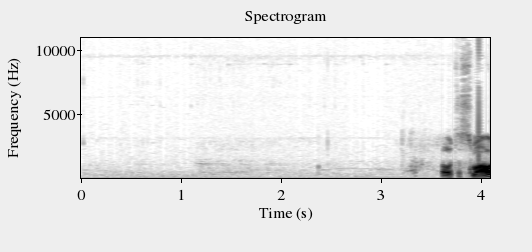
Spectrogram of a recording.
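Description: A fishing lure plops into calm water.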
